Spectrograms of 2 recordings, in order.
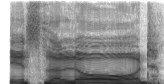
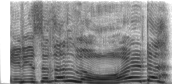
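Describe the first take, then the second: First: It is said in a plain accent. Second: It is said in an Italian accent.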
